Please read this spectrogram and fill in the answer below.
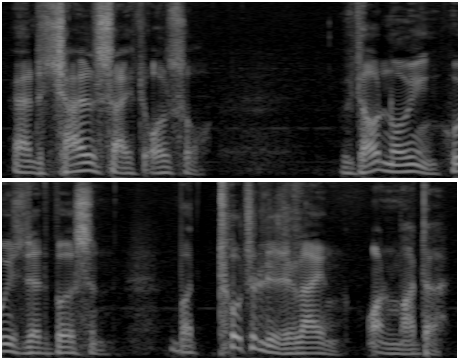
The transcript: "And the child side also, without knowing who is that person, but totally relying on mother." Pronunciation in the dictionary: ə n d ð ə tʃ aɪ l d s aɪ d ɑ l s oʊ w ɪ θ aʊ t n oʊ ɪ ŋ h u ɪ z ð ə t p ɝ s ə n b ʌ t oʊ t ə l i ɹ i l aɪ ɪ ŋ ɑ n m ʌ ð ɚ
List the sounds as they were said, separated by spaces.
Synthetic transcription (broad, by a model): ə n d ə tʃ aɪ l d s aɪ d ɑ l s oʊ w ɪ t aʊ t n oʊ ɪ ŋ h u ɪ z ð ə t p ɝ s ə n b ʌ t oʊ t ə l i ɹ i l aɪ ɪ ŋ ɑ n m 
